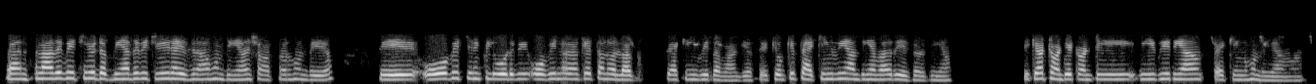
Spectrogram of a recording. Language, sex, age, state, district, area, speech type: Punjabi, female, 30-45, Punjab, Kapurthala, urban, conversation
